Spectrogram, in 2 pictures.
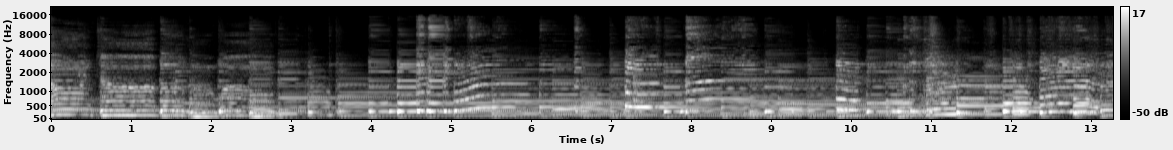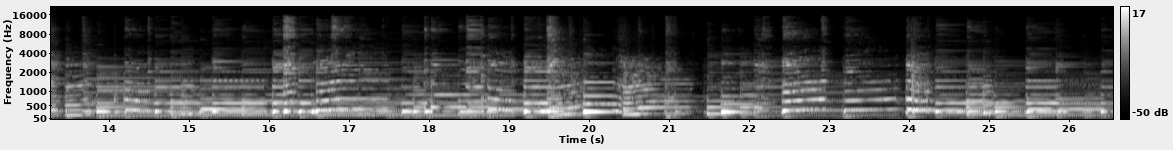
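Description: Resonator guitar played bottleneck in open D tuning (DADF#AD): an instrumental slide break, with notes gliding up and down the strings over fingerpicked bass notes.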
